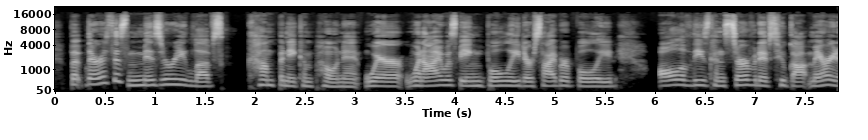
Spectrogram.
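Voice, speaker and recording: A woman with an American accent talks at a moderate pace and medium pitch, with ordinary pitch variation. The sound is dry and close with no echo. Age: 30s. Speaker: podcast host and confidence coach. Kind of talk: casual interview chat.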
